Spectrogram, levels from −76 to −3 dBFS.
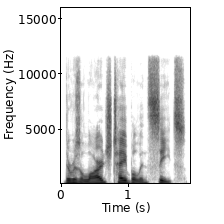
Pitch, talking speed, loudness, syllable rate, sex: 150 Hz, 215 wpm, -15 LUFS, 5.6 syllables/s, male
